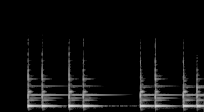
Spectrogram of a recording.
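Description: A cowbell struck alone in a short rhythmic pattern: four pairs of quick strikes with a gap after the second pair, each note ringing briefly. It is the solo opening of a live rock song, before the drums come in.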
